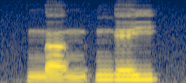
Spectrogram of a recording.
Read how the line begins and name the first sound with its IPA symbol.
n̪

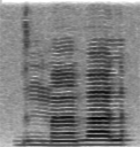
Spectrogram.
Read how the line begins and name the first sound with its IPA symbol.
ɡ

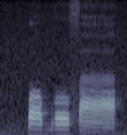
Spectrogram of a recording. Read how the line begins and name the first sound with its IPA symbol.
k͡p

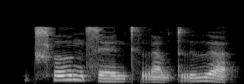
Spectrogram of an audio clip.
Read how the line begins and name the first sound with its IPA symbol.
t͡ɕʰ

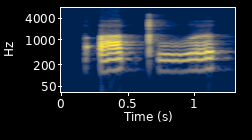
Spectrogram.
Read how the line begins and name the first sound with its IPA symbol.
ʔ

